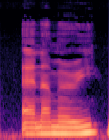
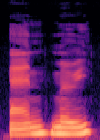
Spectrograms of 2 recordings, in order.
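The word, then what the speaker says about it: Anne-Marie: I said Anna Marie, but it's Anne Marie.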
